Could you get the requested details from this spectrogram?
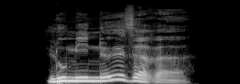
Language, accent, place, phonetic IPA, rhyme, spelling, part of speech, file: German, Germany, Berlin, [lumiˈnøːzəʁə], -øːzəʁə, luminösere, adjective, De-luminösere.ogg
- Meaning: inflection of luminös: 1. strong/mixed nominative/accusative feminine singular comparative degree 2. strong nominative/accusative plural comparative degree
